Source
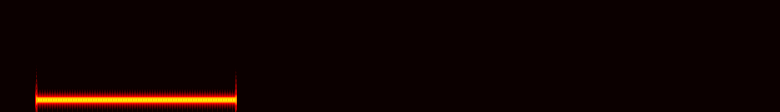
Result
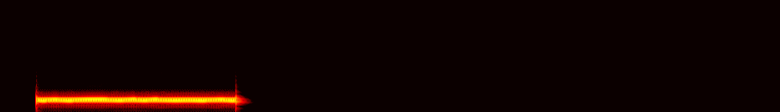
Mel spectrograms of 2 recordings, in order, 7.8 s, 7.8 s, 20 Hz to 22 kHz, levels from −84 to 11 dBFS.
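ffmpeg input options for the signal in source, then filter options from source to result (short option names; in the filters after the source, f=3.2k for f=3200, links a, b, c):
-f lavfi -i "aevalsrc='0.126*(sin(2*PI*440*t)+sin(2*PI*480*t))*clip(min(mod(t,6),2-mod(t,6))/0.005,0,1)':d=3.12:s=44100"
-af "anlmdn=6.31,lowshelf=f=340:g=10,flanger=delay=8.8:depth=5.8:regen=62:speed=0.53:shape=sinusoidal"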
